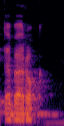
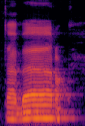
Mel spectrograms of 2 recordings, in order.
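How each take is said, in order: First: The vowel after b is cut short. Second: The vowel after b is held medium length. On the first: The speaker calls it wrong. "tidak terlalu cepat seperti tabarok" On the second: The speaker calls it right. "dibacanya dua harokat"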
